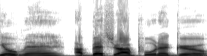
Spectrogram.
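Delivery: put-on Jamaican accent. Retelling a dude who came up to him one night, Jamaican accent. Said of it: "like a Jamaican accent".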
